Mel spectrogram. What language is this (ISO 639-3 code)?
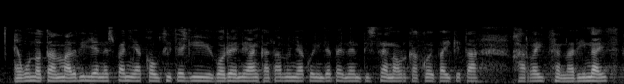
eus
